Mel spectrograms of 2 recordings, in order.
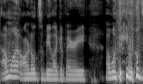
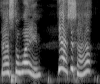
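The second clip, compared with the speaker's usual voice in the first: very high, raised British schoolboy voice; 5 dB louder than usual. In an improvised bit, answering as Batman in a high-pitched little British schoolboy voice. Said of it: "a high pitched little British schoolboy".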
